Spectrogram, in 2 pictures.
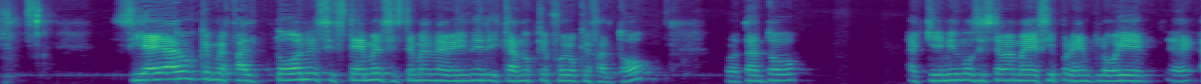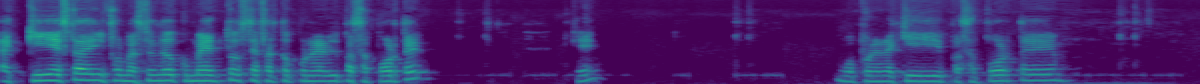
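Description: A man talks calmly and steadily into a microphone, close by.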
